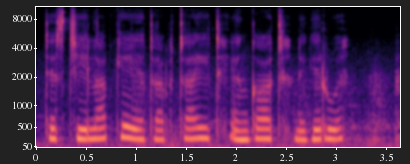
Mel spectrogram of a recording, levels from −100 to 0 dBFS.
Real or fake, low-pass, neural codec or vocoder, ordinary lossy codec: real; none; none; none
